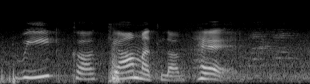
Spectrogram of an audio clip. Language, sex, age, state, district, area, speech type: Urdu, female, 30-45, Delhi, Central Delhi, urban, read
